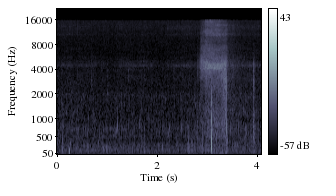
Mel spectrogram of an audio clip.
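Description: Faint water moving around a kayak in a shallow, muddy brook, with one short splash about three seconds in.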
